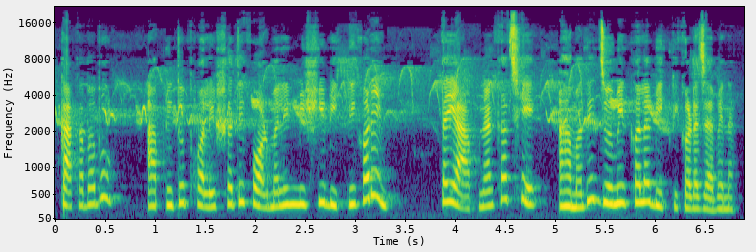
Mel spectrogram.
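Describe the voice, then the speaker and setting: A woman's voice: high-pitched, lively intonation, a little fast, darkish tone, lo-fi sound. A woman voicing a blunt, practical farmer's wife in a Bengali cartoon folk tale. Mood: curt, scolding. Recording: noisy ambience behind the voice.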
